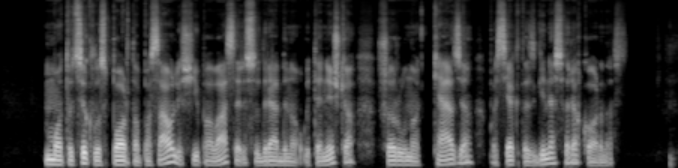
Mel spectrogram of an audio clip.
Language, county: Lithuanian, Vilnius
